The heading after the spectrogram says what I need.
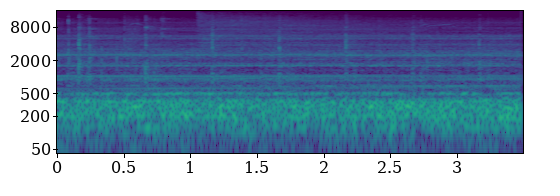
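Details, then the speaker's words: Eberspächer Espar D2 heater on the bench, customer unit that went into error; fan spinning up and heater starting with fuel connected, stored error 33 (fan); steady blower hum with soft burner roar, no scraping; normal running. "yeah i can hear it spinning up the pump is not clicking ok now okay so the heater is starting"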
